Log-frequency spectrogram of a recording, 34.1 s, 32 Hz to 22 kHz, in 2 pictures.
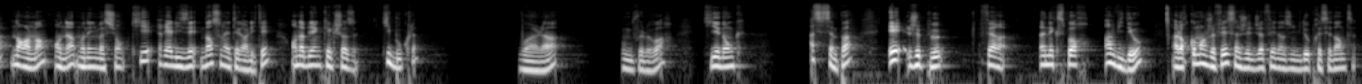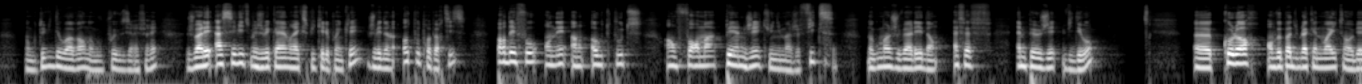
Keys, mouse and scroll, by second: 0.0 click, 0.9-7.0 drag, 10.5 space, 11.6 ctrl+s, 21.9 click, 27.1-30.1 drag.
